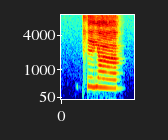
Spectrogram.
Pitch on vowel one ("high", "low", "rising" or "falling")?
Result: high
